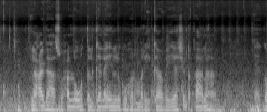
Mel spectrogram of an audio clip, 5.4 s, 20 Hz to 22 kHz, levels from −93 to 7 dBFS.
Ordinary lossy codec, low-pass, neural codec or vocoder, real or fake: none; none; none; real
